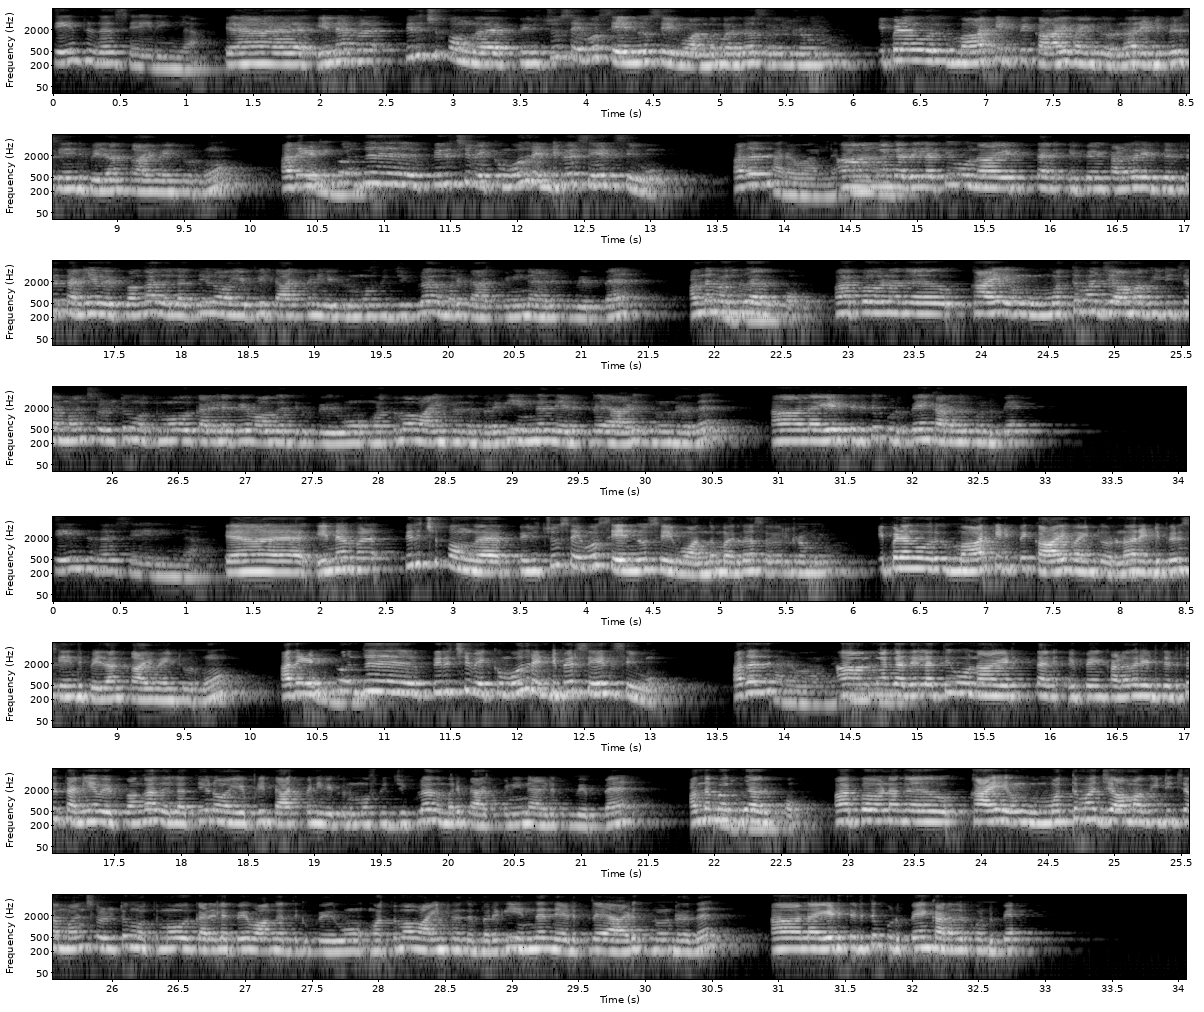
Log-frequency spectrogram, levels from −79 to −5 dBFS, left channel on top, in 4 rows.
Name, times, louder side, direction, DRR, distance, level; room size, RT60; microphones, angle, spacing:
voice 1, 0.0-1.1 5.5-6.0 10.4-10.9 13.9-14.9 22.0-22.5, left 2 dB, 40° left, 7 dB, 0.5 m, -30 dB
voice 2, 1.3-5.8 6.2-9.8 10.2-13.1 13.6-13.9 14.4-21.4 21.8-22.6 22.9-30.5 30.9-32.8, right 3 dB, 35° right, 6 dB, 0.5 m, -23 dB
5.2 x 2.2 x 4.6 m, 0.74 s
head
